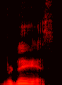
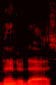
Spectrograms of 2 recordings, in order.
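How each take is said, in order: First: The name is said as Verdansk. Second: The name is said as Venderdash. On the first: The speaker calls it right. "It's Verdansk" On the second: The speaker calls it wrong. "It's not Venderdash"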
